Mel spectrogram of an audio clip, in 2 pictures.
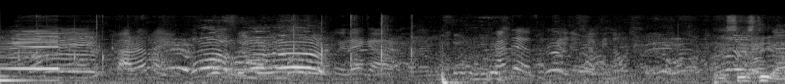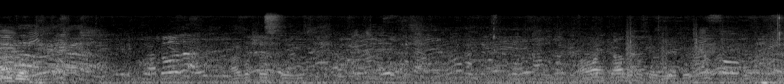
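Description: A crowd of young people chatters nearby.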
